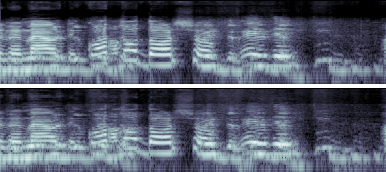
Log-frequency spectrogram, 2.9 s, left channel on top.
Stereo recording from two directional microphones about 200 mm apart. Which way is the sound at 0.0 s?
15° left (ahead or behind).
